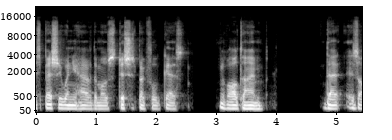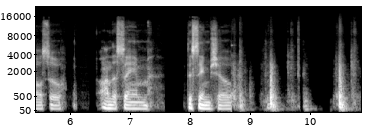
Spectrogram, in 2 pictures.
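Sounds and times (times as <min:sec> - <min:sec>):
speech: 0:00.0 - 0:03.9, 0:04.8 - 0:10.0
door closing with creak and knock: 0:08.7 - 0:10.8.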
